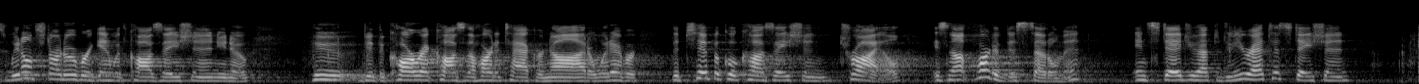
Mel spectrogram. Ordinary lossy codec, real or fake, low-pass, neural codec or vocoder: Opus, 24 kbps; real; 7.2 kHz; none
